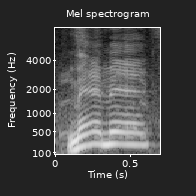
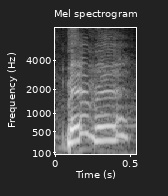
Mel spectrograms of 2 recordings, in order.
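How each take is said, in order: First: High, loud call; high, loud call of a name. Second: Very high second call of a name; higher repeated call. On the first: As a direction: call out to a friend. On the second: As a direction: call the name again, more urgently. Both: Retold or imitated. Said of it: "the gang is like".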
